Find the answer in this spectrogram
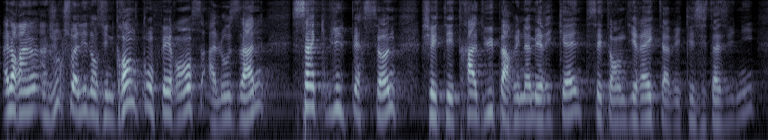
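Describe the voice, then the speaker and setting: A man's voice: on the high side, fairly quick, few pauses, a bit bright. A man in his sixties, a pastor preaching a sermon in a church and telling humorous anecdotes with punchlines.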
